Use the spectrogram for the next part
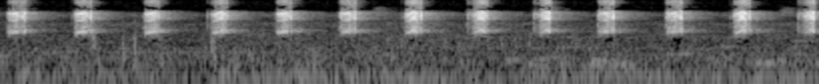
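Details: Bush cricket, or katydid, gives a steady series of raspy high chirps, about two each second, thirteen in a row, each a brief bright burst, with faint background noise between.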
